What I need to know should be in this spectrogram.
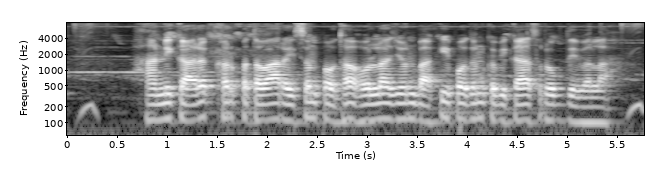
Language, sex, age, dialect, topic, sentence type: Bhojpuri, male, 25-30, Western, agriculture, statement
